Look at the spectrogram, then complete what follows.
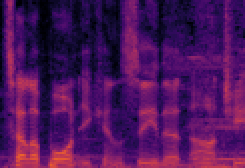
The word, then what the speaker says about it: Archie: You can see that Archie, it is pronounced Archie, by the way, ladies and gentlemen. I'm aware there is another Archie in Team Fire at the moment, I believe it is, but they are both pronounced the same.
